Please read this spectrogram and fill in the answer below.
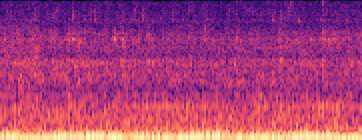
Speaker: so one of them is just the trickling water kind of sounds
